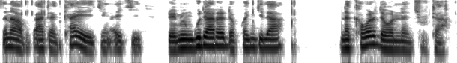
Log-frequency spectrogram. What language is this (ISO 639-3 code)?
hau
